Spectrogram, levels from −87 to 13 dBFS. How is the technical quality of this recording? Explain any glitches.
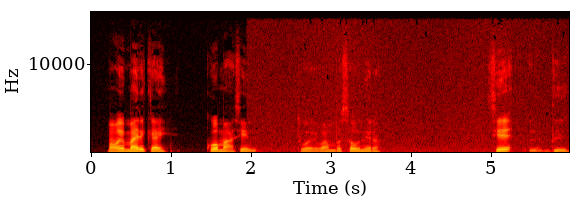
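No glitches are audible; the one change is the room's background noise stepping up by about 17 dB at roughly 2 s, which still sits about 28 dB under the speech and belongs to the recording space, not the signal chain.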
